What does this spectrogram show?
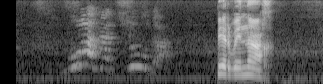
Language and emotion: Russian, angry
